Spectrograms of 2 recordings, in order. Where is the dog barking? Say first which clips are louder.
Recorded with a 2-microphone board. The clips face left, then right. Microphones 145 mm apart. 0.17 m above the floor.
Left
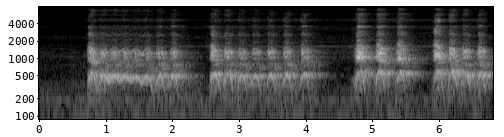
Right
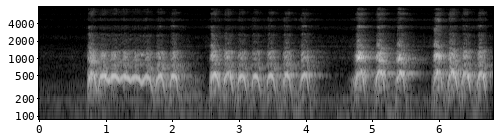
Right 9 dB; 45° right (ahead or behind), 0.9 m.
